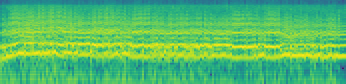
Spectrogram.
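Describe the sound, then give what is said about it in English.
A man's voice imitates another man screaming as he gets out of bed. It is one loud, strained, sustained yell that holds a fairly level pitch throughout, with a brief wobble partway through. “Just screams every time he gets out of bed.”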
